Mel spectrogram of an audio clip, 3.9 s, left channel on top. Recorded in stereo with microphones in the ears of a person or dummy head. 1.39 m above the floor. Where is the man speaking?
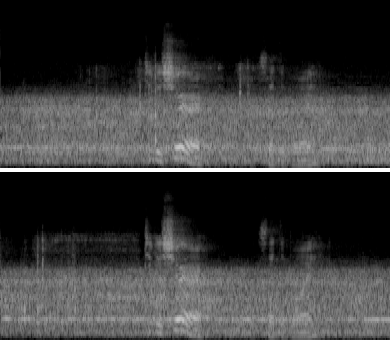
5° left (ahead or behind), 0.5 m.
